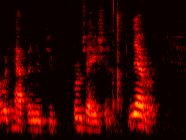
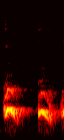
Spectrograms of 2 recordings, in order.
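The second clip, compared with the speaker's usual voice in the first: high squealing oohs; mock thrilled; 7 dB louder than usual. Playing the thrilled hotel guest, high squealing oohs. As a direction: squeal with delight at the new toy.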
